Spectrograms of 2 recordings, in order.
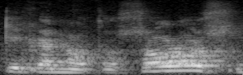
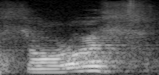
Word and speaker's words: Giganotosaurus: notosaurus today that's right giganotosaurus not cycanto gigantosaurus as many misspell it the tikkanotosaurus will be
